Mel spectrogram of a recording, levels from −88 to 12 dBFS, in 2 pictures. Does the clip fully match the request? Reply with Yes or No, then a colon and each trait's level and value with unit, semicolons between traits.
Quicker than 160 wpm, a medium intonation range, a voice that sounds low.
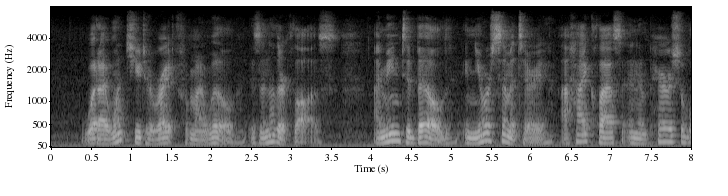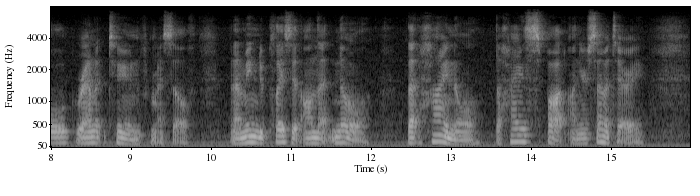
Yes: average, 170 wpm; average, 3.7 semitones; low, 120 Hz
